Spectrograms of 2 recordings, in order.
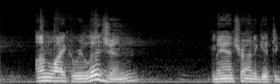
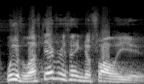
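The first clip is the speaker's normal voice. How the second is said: mock disciple; 5 semitones higher, 5 dB louder, faster than usual. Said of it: "The disciple says".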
